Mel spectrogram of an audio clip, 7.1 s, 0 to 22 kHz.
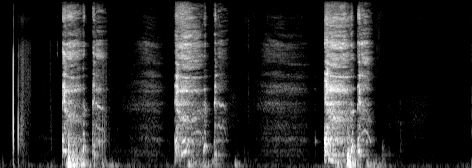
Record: {
  "three_cough_length": "7.1 s",
  "three_cough_amplitude": 10009,
  "three_cough_signal_mean_std_ratio": 0.36,
  "survey_phase": "alpha (2021-03-01 to 2021-08-12)",
  "age": "18-44",
  "gender": "Female",
  "wearing_mask": "No",
  "symptom_none": true,
  "smoker_status": "Never smoked",
  "respiratory_condition_asthma": false,
  "respiratory_condition_other": false,
  "recruitment_source": "REACT",
  "submission_delay": "1 day",
  "covid_test_result": "Negative",
  "covid_test_method": "RT-qPCR"
}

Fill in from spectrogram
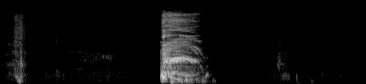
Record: {
  "cough_length": "3.7 s",
  "cough_amplitude": 25780,
  "cough_signal_mean_std_ratio": 0.26,
  "survey_phase": "beta (2021-08-13 to 2022-03-07)",
  "age": "18-44",
  "gender": "Female",
  "wearing_mask": "Yes",
  "symptom_abdominal_pain": true,
  "symptom_fatigue": true,
  "symptom_headache": true,
  "smoker_status": "Never smoked",
  "respiratory_condition_asthma": true,
  "respiratory_condition_other": false,
  "recruitment_source": "REACT",
  "submission_delay": "4 days",
  "covid_test_result": "Negative",
  "covid_test_method": "RT-qPCR",
  "influenza_a_test_result": "Negative",
  "influenza_b_test_result": "Negative"
}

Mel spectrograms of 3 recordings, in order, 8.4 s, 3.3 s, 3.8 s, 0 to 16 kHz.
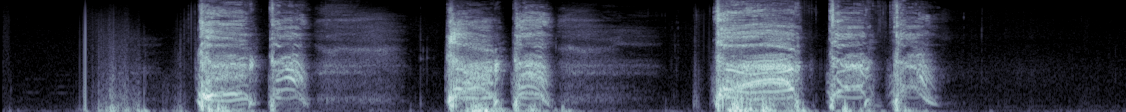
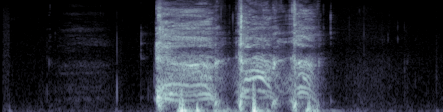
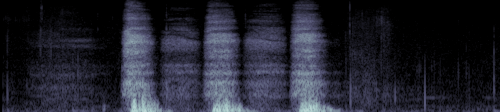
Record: {
  "three_cough_length": "8.4 s",
  "three_cough_amplitude": 21572,
  "three_cough_signal_mean_std_ratio": 0.45,
  "cough_length": "3.3 s",
  "cough_amplitude": 13185,
  "cough_signal_mean_std_ratio": 0.42,
  "exhalation_length": "3.8 s",
  "exhalation_amplitude": 4669,
  "exhalation_signal_mean_std_ratio": 0.37,
  "survey_phase": "beta (2021-08-13 to 2022-03-07)",
  "age": "45-64",
  "gender": "Male",
  "wearing_mask": "No",
  "symptom_cough_any": true,
  "symptom_runny_or_blocked_nose": true,
  "symptom_shortness_of_breath": true,
  "symptom_fatigue": true,
  "symptom_headache": true,
  "symptom_change_to_sense_of_smell_or_taste": true,
  "symptom_loss_of_taste": true,
  "symptom_onset": "5 days",
  "smoker_status": "Never smoked",
  "respiratory_condition_asthma": false,
  "respiratory_condition_other": false,
  "recruitment_source": "Test and Trace",
  "submission_delay": "2 days",
  "covid_test_result": "Positive",
  "covid_test_method": "RT-qPCR",
  "covid_ct_value": 16.0,
  "covid_ct_gene": "ORF1ab gene",
  "covid_ct_mean": 16.2,
  "covid_viral_load": "4800000 copies/ml",
  "covid_viral_load_category": "High viral load (>1M copies/ml)"
}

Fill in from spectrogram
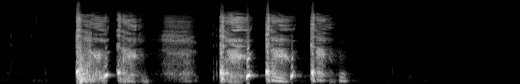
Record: {
  "cough_length": "5.2 s",
  "cough_amplitude": 32768,
  "cough_signal_mean_std_ratio": 0.35,
  "survey_phase": "beta (2021-08-13 to 2022-03-07)",
  "age": "18-44",
  "gender": "Female",
  "wearing_mask": "No",
  "symptom_cough_any": true,
  "symptom_new_continuous_cough": true,
  "symptom_runny_or_blocked_nose": true,
  "symptom_fatigue": true,
  "symptom_headache": true,
  "symptom_onset": "2 days",
  "smoker_status": "Never smoked",
  "respiratory_condition_asthma": true,
  "respiratory_condition_other": false,
  "recruitment_source": "Test and Trace",
  "submission_delay": "1 day",
  "covid_test_result": "Positive",
  "covid_test_method": "RT-qPCR",
  "covid_ct_value": 26.8,
  "covid_ct_gene": "N gene"
}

